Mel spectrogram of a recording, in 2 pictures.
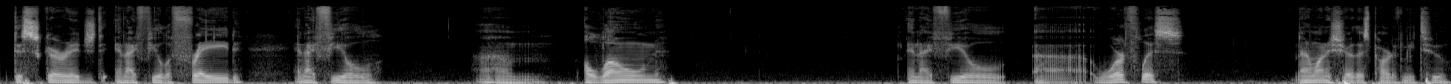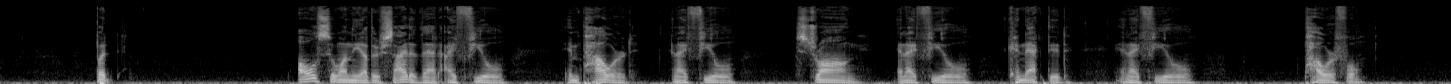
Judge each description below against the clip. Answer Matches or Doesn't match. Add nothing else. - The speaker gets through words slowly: Matches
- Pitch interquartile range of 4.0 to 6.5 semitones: Doesn't match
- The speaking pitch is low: Matches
